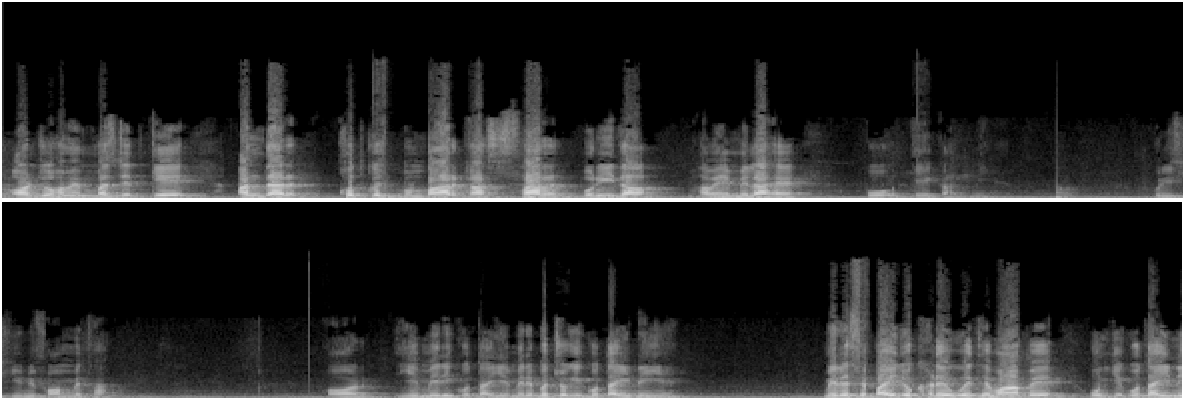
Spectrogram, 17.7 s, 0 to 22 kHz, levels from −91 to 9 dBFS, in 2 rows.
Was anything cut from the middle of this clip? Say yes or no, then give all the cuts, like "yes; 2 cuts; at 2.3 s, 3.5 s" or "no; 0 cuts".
yes; 1 cut; at 7.9 s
